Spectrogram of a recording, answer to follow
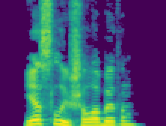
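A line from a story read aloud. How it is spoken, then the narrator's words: Calm reply. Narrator (Russian): спокойно ответил Холмс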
